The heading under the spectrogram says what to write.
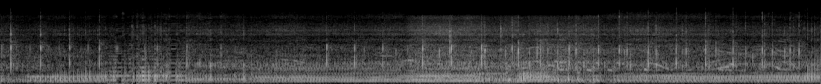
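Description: From 1.08 to 1.86 s the sound turns into a rigid, metallic buzz fixed at 200 Hz. This is robotic sound from repeated short buffers, likely caused by starved delivery forcing a 5 ms block to be repeated, so that about half the material there is repetition.

From 4.00 to 6.06 s the digital radio blends to analogue FM over a 118 ms cross-fade. The level shifts by about 4 dB, and hiss rises to roughly 25 dB below the signal until the digital stream returns.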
